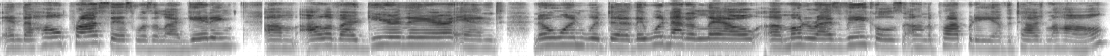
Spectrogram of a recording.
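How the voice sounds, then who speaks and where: Woman guest singer, bright tone, easy anecdotal delivery. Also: medium pitch, a little slow, clear, resonant tone. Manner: warm storytelling with fillers and small laughs. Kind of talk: casual interview conversation.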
